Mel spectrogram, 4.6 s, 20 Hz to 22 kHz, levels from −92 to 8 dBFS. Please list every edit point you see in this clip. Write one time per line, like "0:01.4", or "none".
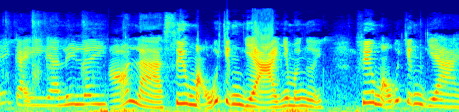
0:01.2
